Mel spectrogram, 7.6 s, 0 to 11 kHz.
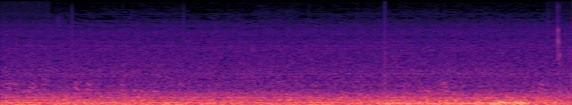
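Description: Steady airliner engine drone inside the Flight Simulator video game, cruising at 3000 feet before turning onto final approach, a continuous broadband hum at even loudness throughout.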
